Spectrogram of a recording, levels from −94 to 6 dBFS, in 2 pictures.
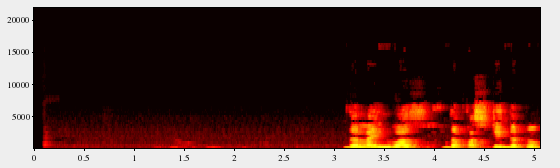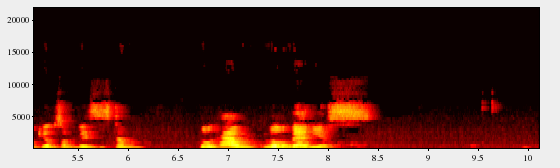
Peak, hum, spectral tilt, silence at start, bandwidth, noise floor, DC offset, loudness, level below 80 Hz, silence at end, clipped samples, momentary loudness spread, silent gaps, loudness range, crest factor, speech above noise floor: -4 dBFS; none; -4.5 dB/octave; 3.1 s; 7.6 kHz; -71 dBFS; under 0.1%; -22 LUFS; -60 dBFS; 1.7 s; under 0.1%; 12 LU; none; 4 LU; 22 dB; 49 dB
